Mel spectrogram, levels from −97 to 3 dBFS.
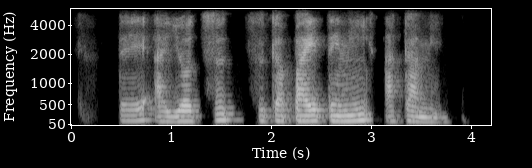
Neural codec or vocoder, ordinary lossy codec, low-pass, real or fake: none; Opus, 16 kbps; 5.4 kHz; real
